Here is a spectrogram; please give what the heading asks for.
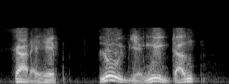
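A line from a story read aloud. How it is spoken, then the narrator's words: Sharp shouted command. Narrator (Vietnamese): quát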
